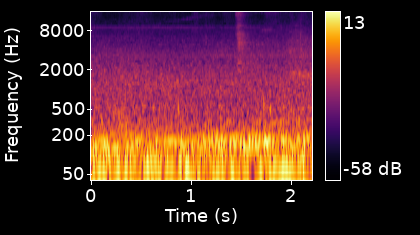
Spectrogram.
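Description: Steady low rumble of road traffic, with one faint click about one and a half seconds in.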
